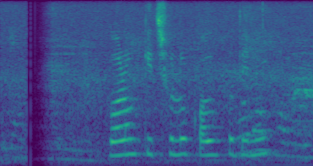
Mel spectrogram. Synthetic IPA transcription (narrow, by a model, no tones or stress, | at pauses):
bɔɾoŋkit͡ɕʰulokɔlpod̪ini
